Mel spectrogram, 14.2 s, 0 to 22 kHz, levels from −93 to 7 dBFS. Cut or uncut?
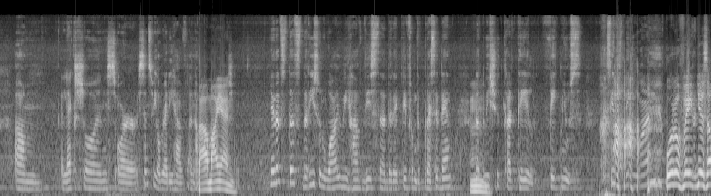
uncut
